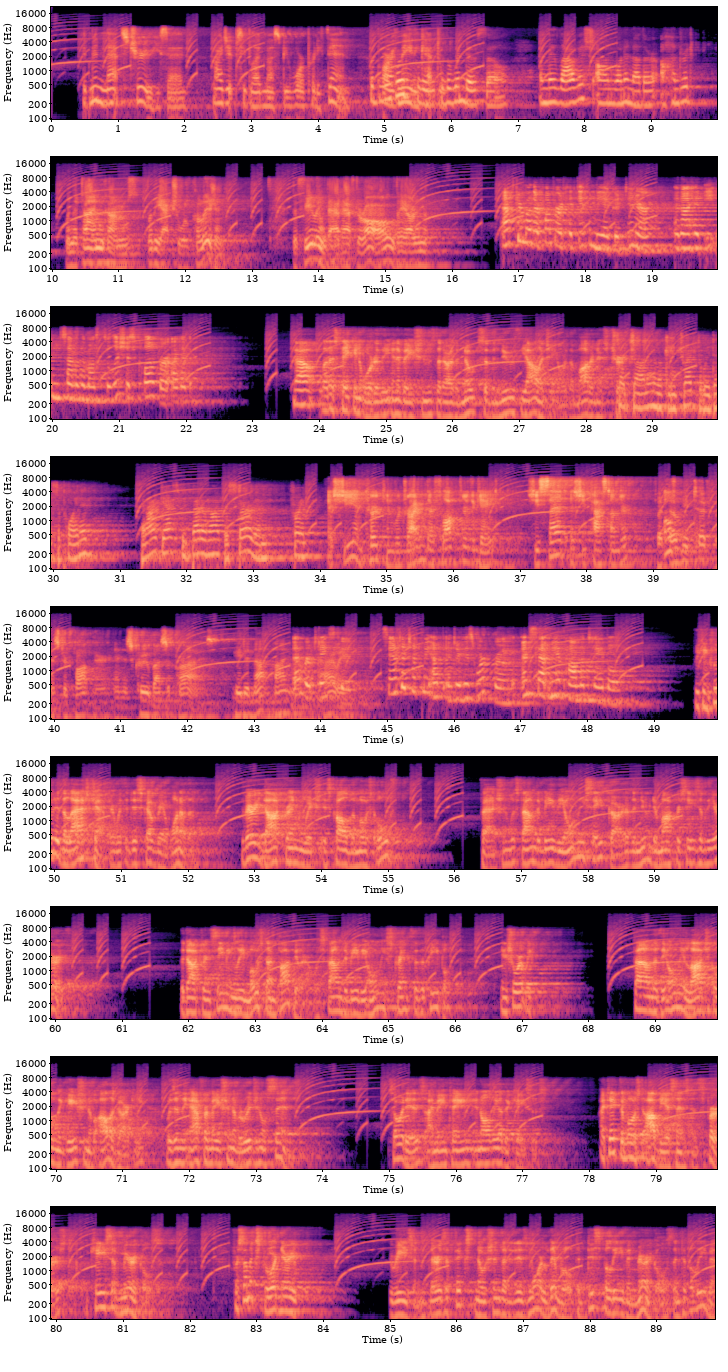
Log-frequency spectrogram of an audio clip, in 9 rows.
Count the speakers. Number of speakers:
8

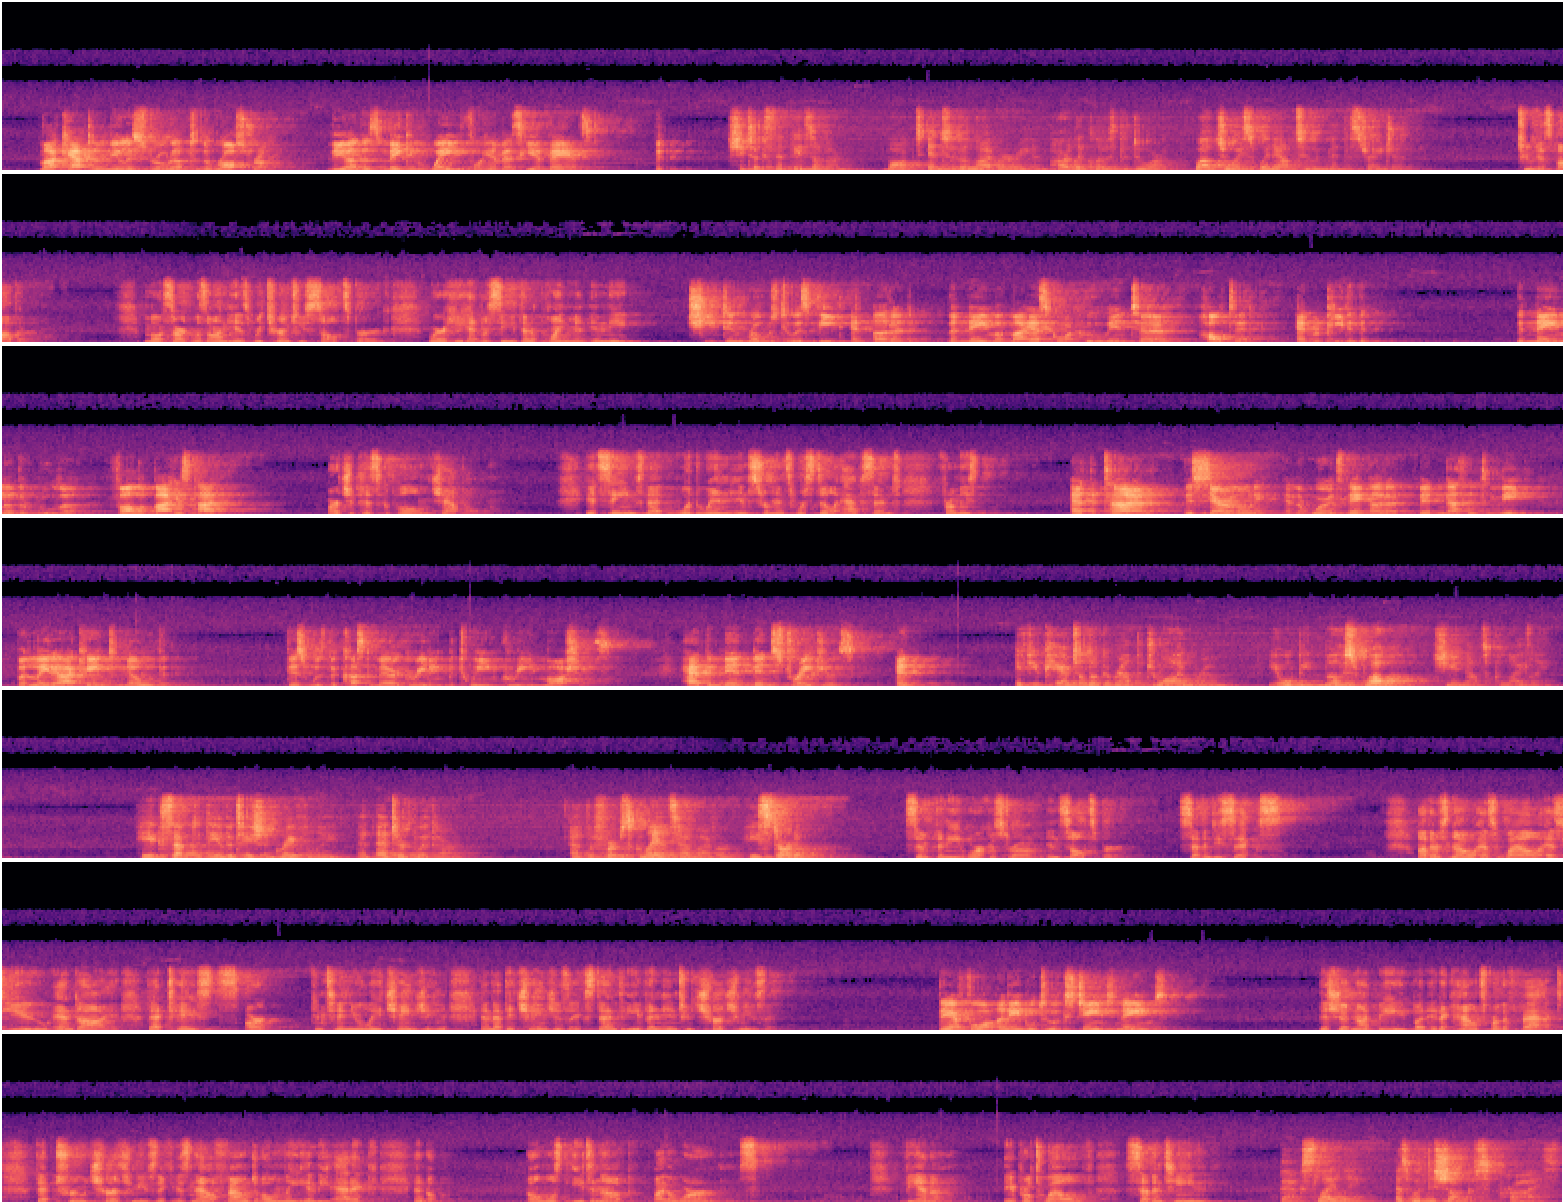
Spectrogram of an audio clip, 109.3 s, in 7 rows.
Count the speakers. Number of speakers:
3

